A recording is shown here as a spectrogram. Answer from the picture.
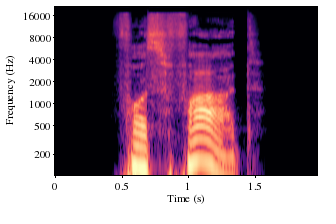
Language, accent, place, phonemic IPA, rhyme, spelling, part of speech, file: German, Germany, Berlin, /fɔsˈfaːt/, -aːt, Phosphat, noun, De-Phosphat.ogg
- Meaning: phosphate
